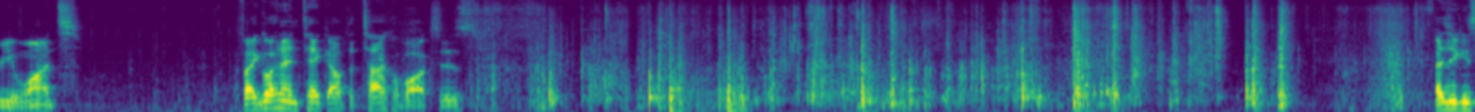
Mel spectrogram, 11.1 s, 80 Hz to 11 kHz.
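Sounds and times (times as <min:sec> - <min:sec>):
bag rustling: 0:03.4 - 0:10.9
plastic boxes clacking and knocking: 0:03.6 - 0:10.8.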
